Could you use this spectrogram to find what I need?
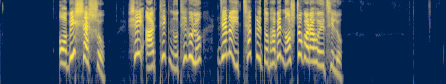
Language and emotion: Bengali, angry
